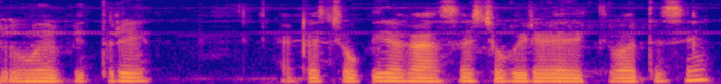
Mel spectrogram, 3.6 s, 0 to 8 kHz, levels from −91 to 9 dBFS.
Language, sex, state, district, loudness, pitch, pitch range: Bengali, male, West Bengal, Alipurduar, -20 LUFS, 125 Hz, 120-135 Hz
